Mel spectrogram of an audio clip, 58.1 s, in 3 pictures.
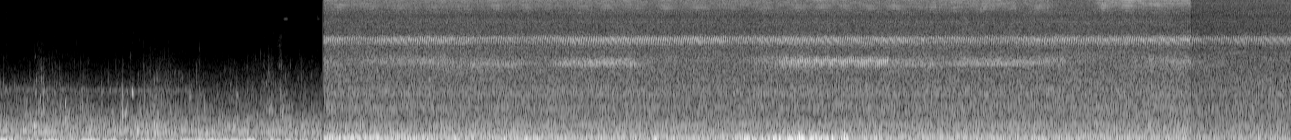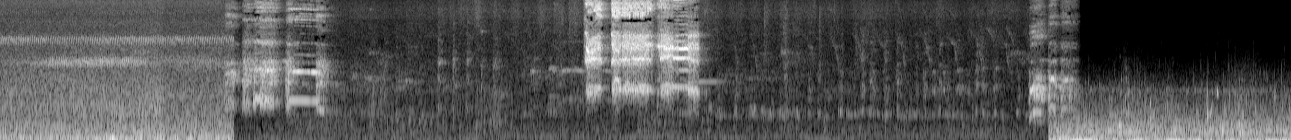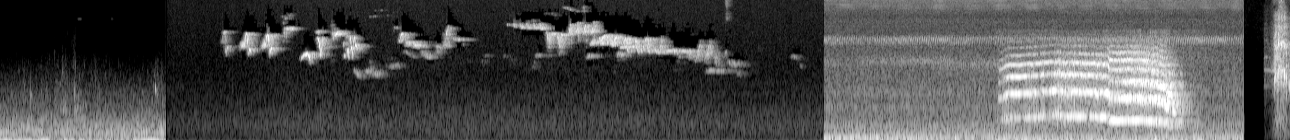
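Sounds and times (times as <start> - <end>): steady background noise: 51.1 - 53.8
animal calls: 53.6 - 56.8.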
